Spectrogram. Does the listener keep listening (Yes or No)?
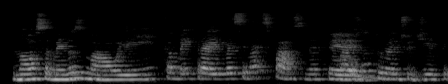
Yes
